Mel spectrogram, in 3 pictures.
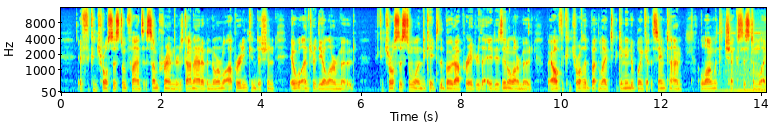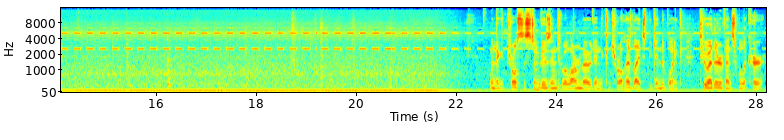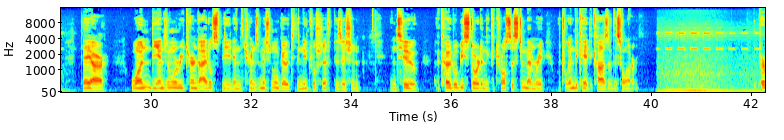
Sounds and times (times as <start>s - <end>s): Speech: 0.3s - 14.2s, 22.7s - 34.2s, 34.8s - 39.8s.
